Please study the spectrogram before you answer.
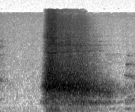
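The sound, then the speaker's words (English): A single long, deep breath drawn through face masks: a loud, breathy rush that starts abruptly, holds steady, then eases into a softer tail, with no talking. “Just take a deep breath. Just breathe.”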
